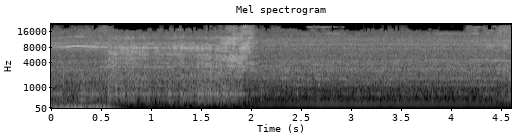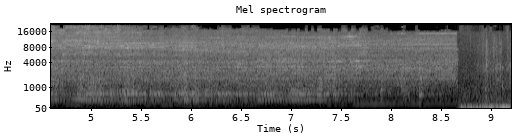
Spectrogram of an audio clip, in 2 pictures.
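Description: A table saw resaws a board of wood with a steady motor hum and a rough grinding cut through the blade, running evenly for several seconds, quiet overall.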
